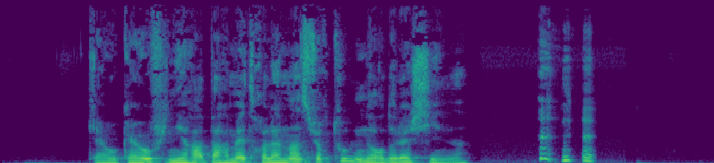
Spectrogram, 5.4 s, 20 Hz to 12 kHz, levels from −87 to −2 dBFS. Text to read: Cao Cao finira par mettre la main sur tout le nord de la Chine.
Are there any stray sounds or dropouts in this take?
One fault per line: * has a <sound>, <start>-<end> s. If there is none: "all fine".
* has a laugh, 4.0-4.5 s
